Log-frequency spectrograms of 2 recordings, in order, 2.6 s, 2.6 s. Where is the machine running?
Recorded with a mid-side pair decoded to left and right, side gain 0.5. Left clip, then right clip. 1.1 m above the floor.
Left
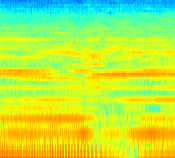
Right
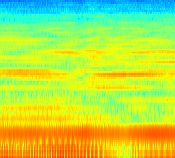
5° left, 1.8 m.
